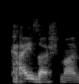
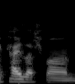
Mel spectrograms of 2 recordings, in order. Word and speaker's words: Kaiserschmarrn: Kaiserschmarrn. It's like Kaiser. Kaiser. Yeah, Kaiserschmarrn. Yeah, Kaiserschmarrn. Okay.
